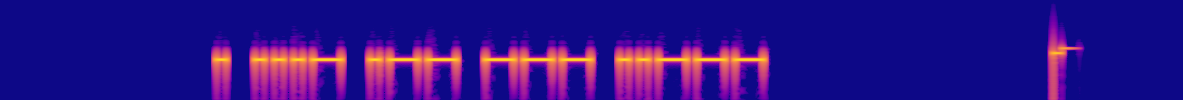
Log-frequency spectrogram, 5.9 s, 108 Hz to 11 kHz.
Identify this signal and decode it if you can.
Morse code, heard as a keyed tone, about 25 wpm, 700 Hz. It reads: EVWO2
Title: Code Groups - 5 Letter:Numbers - 25wpm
